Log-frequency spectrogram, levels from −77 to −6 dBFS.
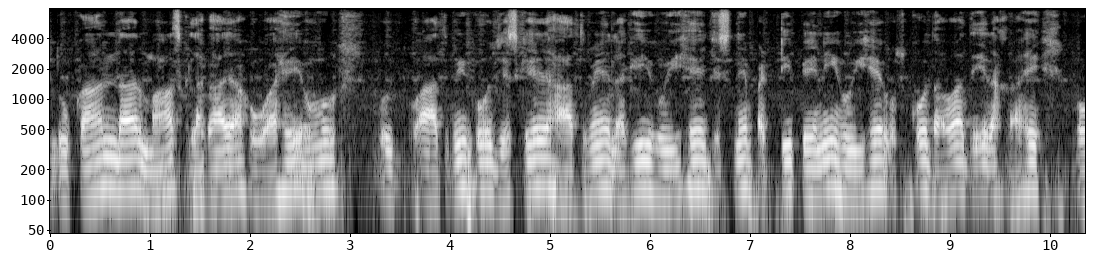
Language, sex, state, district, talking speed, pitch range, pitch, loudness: Hindi, female, Uttarakhand, Tehri Garhwal, 155 wpm, 100-125 Hz, 115 Hz, -16 LUFS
